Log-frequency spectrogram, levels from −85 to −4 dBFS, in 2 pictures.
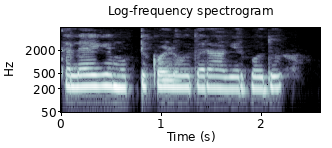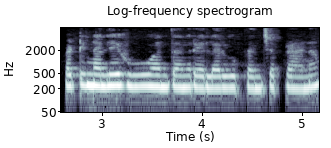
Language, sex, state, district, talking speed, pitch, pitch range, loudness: Kannada, female, Karnataka, Dharwad, 105 wpm, 215 Hz, 210-230 Hz, -15 LUFS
